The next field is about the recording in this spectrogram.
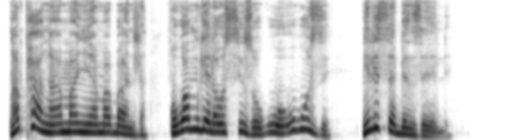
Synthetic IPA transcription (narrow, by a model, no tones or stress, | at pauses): ŋapʰaŋaːmaɲɛamaβand͡ɮʱa | ŋɔɣwamuɣɛlaosizɔɣuwɔuɣuzɛ | ŋilisɛβɛnd͡zʱɛːlɛ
